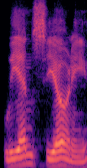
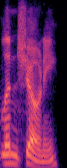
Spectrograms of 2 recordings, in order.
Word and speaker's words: Lencioni: it is written by Patrick leanon or Pat Pat lenon I believe is the way that he uh pronounces his name as I heard on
